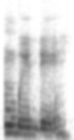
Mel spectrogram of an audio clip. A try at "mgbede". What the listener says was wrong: really pronounce the G. You don't really pronounce the G.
